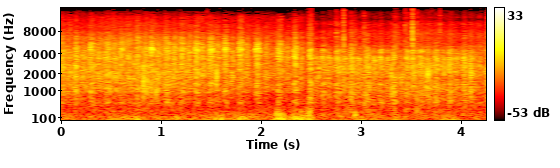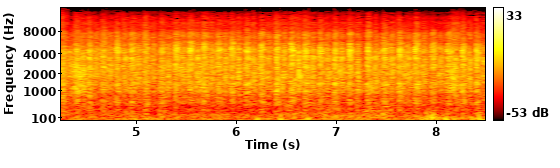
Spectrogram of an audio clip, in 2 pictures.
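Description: Mountain bike rolling downhill on a loose gravel fire road: tyres crunching over gravel and the bike rattling with many small clicks, over a steady low wind rumble on the mic. A heavier thud comes about two seconds in.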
